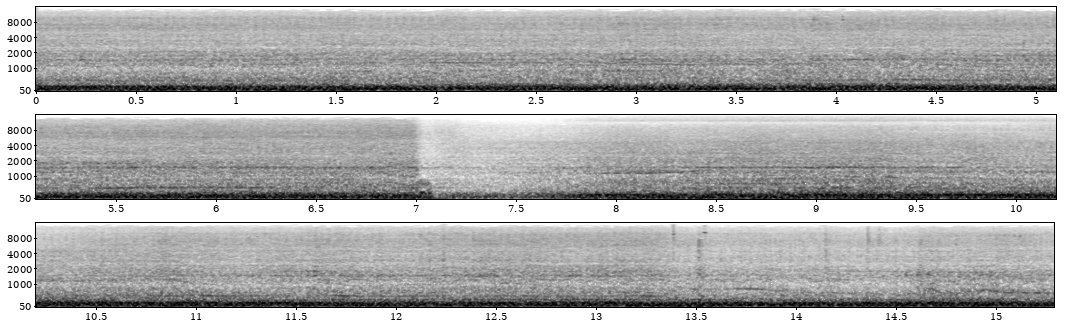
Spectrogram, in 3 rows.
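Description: The 1000 cc engine of a CF Moto X10 ATV running steadily under throttle on a rough trail. It drops off briefly about seven seconds in, then pulls again.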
